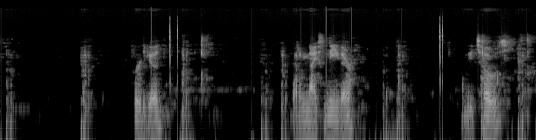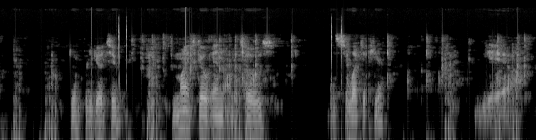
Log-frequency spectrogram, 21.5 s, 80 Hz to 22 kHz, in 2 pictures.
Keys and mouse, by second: 2.9-4.4 middle drag, 7.9-9.3 middle drag, 9.3 r, 12.2 click, 12.4 ctrl+z, 12.8 Tab, 13.1 a, 14.0 a, 15.3 a.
